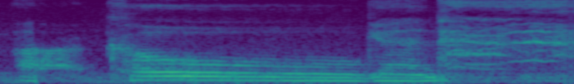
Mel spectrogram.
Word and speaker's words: Kogan: And then Long O. So Kogan.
